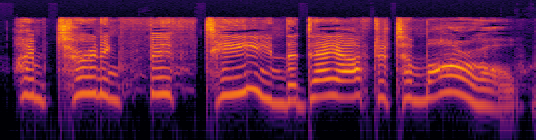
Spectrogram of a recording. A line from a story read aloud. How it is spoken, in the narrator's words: Millie wailed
